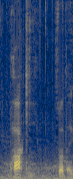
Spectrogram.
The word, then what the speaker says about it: Paqui: they're either it's like they say it's like pronounced like hockey but it's hockey that's what they call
